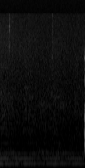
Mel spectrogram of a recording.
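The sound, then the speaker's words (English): A single sharp sneeze bursts out suddenly and loudly at the very end, after a stretch of near silence with a faint low hum. “Oh god. God bless you.”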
